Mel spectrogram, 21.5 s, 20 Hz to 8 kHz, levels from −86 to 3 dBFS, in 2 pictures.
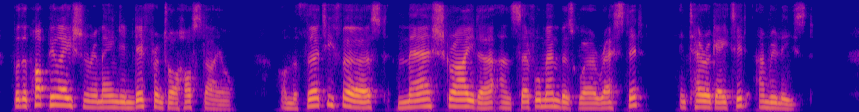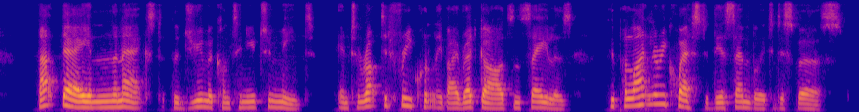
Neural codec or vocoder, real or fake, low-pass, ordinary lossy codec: none; real; 7.2 kHz; Opus, 16 kbps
